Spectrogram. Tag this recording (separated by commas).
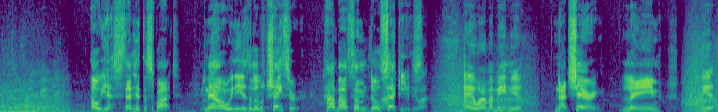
Speech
